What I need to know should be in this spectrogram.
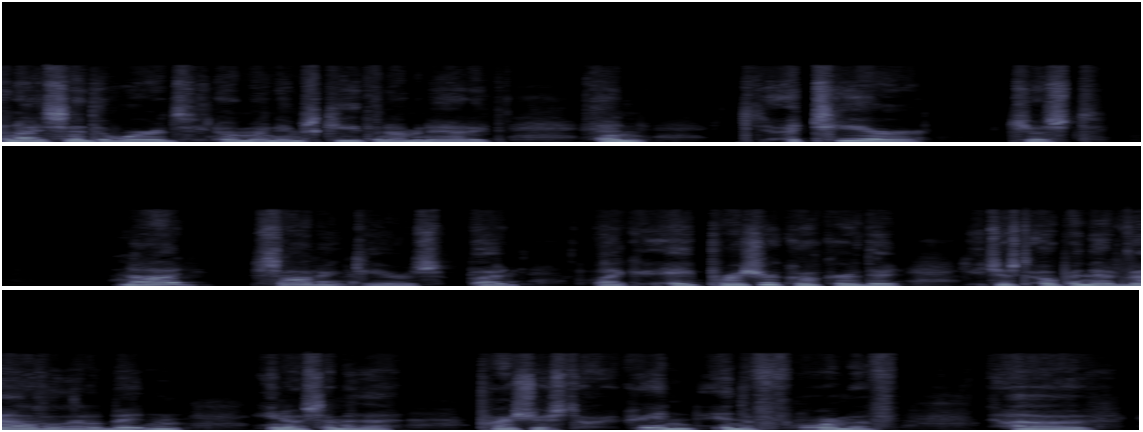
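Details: Adult man with voice change after throat cancer treated with surgery, radiation and two years of experimental chemotherapy; no recurrence since.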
